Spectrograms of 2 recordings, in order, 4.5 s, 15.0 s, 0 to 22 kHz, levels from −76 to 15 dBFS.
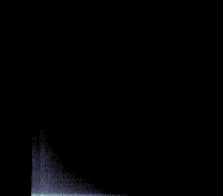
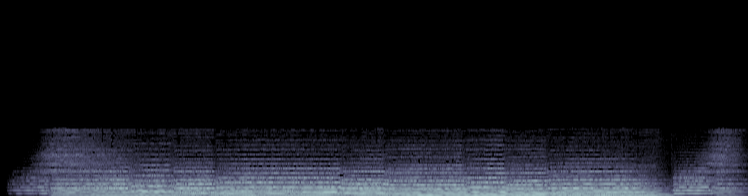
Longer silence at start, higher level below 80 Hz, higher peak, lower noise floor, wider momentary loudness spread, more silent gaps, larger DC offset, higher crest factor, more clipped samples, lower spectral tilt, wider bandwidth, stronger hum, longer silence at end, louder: first, 0.6 s vs 0.3 s; about the same, -36 dBFS vs -36 dBFS; second, -8 dBFS vs -2 dBFS; first, -88 dBFS vs -37 dBFS; first, 21 LU vs 10 LU; neither; second, under 0.1% vs 0.5%; first, 20 dB vs 14 dB; neither; first, -10 dB/octave vs -7 dB/octave; second, 5.2 kHz vs 7.8 kHz; neither; first, 2.55 s vs 0 s; second, -24 LUFS vs -16 LUFS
